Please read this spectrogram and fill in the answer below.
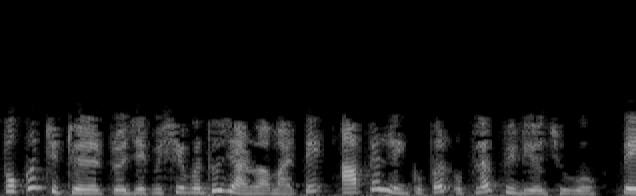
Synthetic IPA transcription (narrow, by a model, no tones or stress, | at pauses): fokənt͡ʃiʈuɾəɾpɾod͡ʒek̚ʈʋiʃeʋəd̪ʱud͡ʒaɽ̃ʋamaʈeapelːɪ̃ŋkupəɾṵpləb̚d̪ʋiɽijod͡ʒuot̪e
